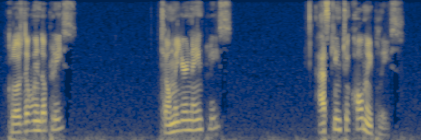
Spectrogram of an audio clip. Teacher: Asking for help. Requests. Rising intonation.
